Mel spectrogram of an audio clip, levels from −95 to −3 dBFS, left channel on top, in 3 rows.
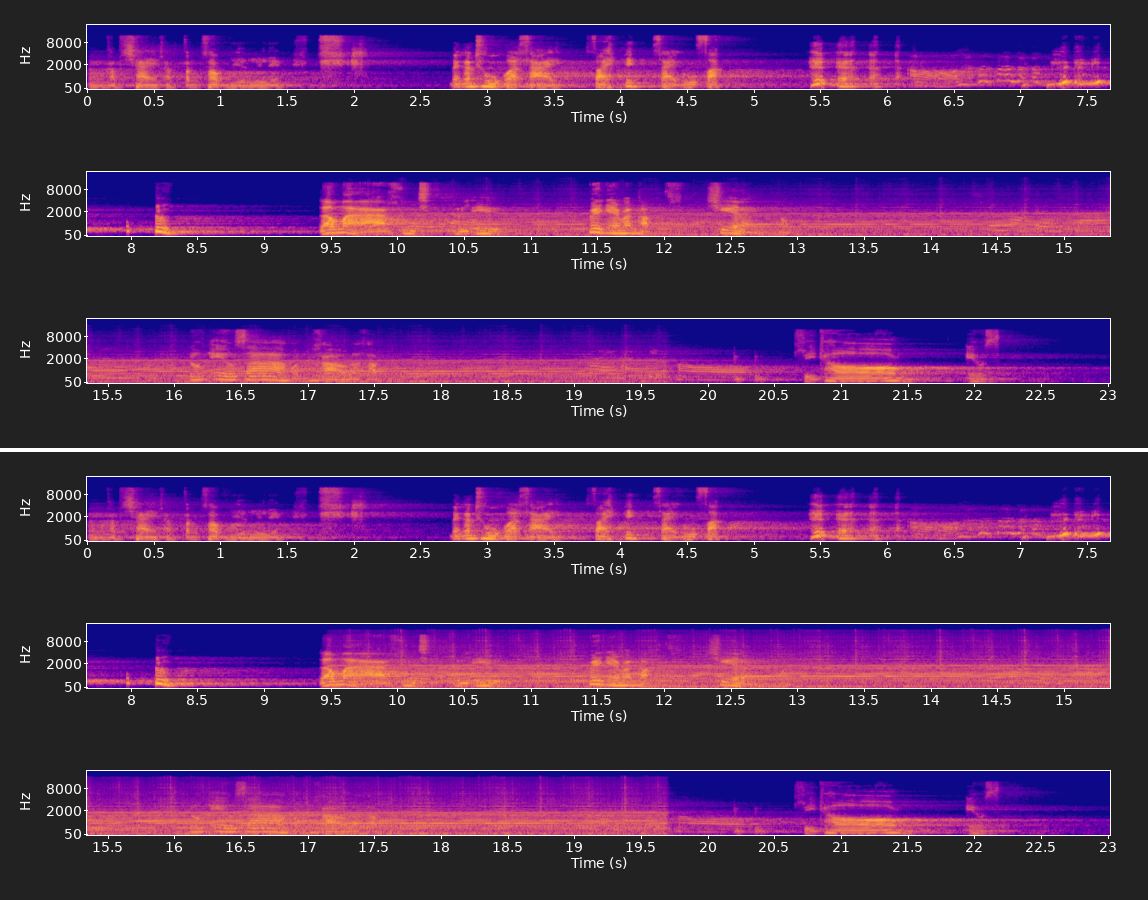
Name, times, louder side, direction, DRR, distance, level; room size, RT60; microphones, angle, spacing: voice 1, 0.0-2.1 2.7-4.8 5.4-6.0 7.2-7.6 8.2-8.4 9.4-10.8 11.4-13.0 16.1-17.6 20.7-21.6 21.9-22.2, left 2 dB, 15° left, 12 dB, 0.6 m, -26 dB
voice 2, 6.1-7.2 10.0-10.7 14.3-16.1 19.1-20.6, left 3 dB, 45° left, 2 dB, 1.0 m, -39 dB
sound 1, 9.5-19.7, right 5 dB, 70° right, 0.6 m, -33 dB
27.0 x 23.5 x 6.6 m, 2.9 s
head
